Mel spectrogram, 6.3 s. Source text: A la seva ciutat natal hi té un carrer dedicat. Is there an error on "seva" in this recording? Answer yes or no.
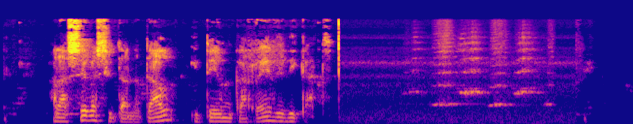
no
